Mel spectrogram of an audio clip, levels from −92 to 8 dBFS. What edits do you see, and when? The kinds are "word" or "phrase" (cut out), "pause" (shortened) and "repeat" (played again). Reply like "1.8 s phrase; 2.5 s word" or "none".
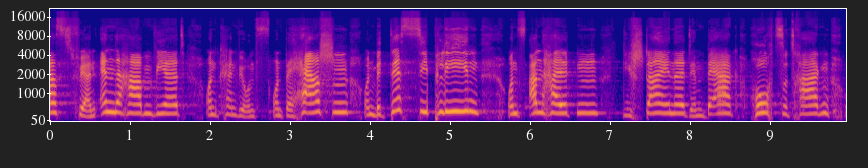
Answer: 2.1 s word; 2.7 s word; 5.9 s word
